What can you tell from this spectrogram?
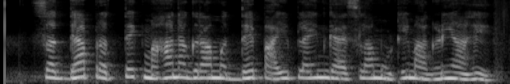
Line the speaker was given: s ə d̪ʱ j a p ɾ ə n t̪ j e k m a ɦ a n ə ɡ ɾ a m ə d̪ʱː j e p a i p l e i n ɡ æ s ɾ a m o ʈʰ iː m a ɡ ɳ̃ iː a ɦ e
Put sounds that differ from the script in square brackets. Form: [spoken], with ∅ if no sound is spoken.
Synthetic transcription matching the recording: s ə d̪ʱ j a p ɾ ə [∅] t̪ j e k m [ə] ɦ a n ə ɡ ɾ a m ə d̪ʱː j e p a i p l [a] i n ɡ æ s [l] a m o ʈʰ iː m a ɡ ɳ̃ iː a ɦ e

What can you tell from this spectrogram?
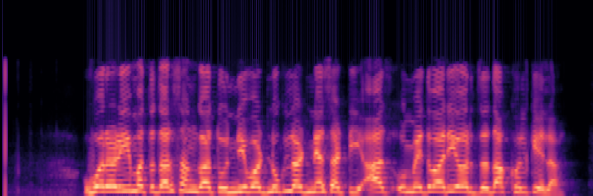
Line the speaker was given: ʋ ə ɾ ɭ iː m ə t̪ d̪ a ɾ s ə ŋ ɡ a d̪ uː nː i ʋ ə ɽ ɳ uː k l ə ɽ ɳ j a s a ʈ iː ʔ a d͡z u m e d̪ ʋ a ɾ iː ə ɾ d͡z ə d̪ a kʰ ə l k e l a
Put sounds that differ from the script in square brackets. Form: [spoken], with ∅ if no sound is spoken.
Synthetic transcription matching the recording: ʋ ə ɾ ɭ iː m ə t̪ d̪ a ɾ s ə ŋ ɡ a [t̪] uː nː i ʋ ə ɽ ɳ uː k l ə ɽ ɳ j a s a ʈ iː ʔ a d͡z u m e d̪ ʋ a ɾ iː ə ɾ d͡z ə d̪ a kʰ ə l k e l a

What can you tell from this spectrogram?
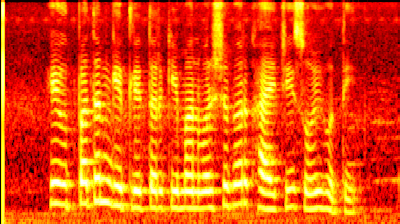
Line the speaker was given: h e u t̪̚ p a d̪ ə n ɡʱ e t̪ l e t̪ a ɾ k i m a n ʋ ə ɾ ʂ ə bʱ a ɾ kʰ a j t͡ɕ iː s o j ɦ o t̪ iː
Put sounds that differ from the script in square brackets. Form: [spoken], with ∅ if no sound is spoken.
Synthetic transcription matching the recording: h e u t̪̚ p a d̪ ə n ɡʱ e t̪ l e t̪ [ə] ɾ k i m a n ʋ ə ɾ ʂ ə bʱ [ə] ɾ kʰ a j t͡ɕ iː s o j ɦ o t̪ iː

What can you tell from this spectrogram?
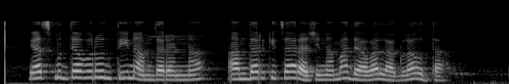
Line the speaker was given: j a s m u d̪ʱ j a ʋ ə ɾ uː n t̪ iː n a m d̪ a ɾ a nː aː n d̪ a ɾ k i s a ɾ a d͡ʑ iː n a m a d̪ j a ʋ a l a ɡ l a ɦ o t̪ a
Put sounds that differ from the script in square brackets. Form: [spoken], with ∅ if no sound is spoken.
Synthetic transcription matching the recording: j a [t͡s] m u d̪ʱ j a ʋ ə ɾ uː n t̪ iː n a m d̪ a ɾ a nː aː [m] d̪ a ɾ k i [t͡s] a ɾ a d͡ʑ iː n a m a d̪ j a ʋ a l a ɡ l a ɦ o t̪ a

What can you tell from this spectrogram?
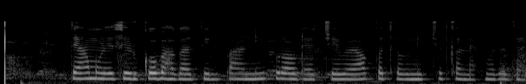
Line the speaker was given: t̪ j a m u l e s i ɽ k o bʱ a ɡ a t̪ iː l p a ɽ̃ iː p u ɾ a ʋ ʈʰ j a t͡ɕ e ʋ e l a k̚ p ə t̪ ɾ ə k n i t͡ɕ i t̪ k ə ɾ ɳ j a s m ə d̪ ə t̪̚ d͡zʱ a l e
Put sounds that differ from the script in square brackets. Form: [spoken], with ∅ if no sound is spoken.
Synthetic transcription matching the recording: t̪ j a m u [ɭ] e s i ɽ k o bʱ a ɡ a t̪ iː l p a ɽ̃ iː p u ɾ a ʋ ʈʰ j a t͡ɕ e ʋ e [ɭ] a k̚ p ə t̪ ɾ ə k n i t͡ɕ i t̪ k ə ɾ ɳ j a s m ə d̪ ə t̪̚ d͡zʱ a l e

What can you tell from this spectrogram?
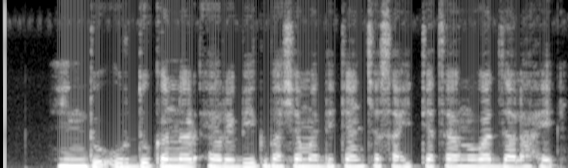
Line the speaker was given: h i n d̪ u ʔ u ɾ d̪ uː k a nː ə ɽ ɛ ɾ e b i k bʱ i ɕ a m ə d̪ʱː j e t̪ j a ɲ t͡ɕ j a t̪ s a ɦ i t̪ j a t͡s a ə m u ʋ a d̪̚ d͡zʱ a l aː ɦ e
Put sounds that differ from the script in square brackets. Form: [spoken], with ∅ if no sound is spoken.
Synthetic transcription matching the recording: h i n d̪ u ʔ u ɾ d̪ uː k [ə] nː ə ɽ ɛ ɾ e b i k bʱ [a] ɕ a m ə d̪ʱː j e t̪ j a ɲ t͡ɕ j a [∅] s a ɦ i t̪ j a t͡s a ə [n] u ʋ a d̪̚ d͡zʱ a l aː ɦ e

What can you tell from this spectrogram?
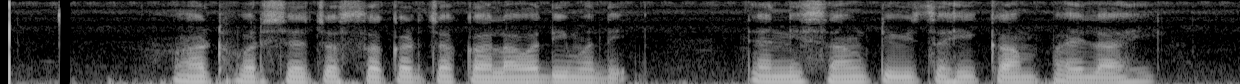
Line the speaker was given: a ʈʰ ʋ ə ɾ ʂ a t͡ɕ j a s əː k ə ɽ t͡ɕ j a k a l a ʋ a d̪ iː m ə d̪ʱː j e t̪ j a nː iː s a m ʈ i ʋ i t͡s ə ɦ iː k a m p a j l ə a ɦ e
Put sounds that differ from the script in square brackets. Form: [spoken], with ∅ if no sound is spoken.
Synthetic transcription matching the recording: a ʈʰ ʋ ə ɾ ʂ a t͡ɕ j a s [ə] k ə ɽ t͡ɕ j a k a l a ʋ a d̪ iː m ə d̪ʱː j e t̪ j a nː iː s a m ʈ i ʋ i t͡s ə ɦ iː k a m p a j l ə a ɦ e

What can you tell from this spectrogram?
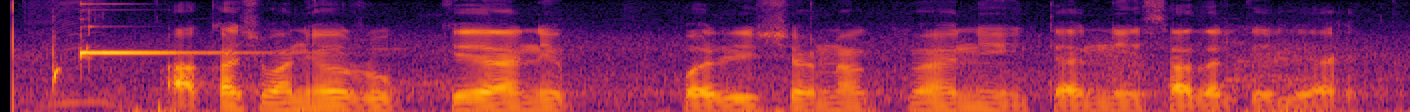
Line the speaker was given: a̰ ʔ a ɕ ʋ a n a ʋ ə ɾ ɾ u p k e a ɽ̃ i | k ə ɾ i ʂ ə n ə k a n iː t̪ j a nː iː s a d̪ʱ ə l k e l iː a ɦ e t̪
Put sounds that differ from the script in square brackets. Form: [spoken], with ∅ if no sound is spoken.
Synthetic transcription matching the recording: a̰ [k] a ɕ ʋ a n [i] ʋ ə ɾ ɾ u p k e a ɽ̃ i | [p] ə ɾ i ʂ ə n ə k a n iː t̪ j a nː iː s a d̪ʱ ə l k e l iː a ɦ e t̪

